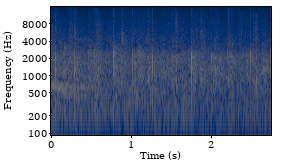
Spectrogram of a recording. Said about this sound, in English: Let's give those winners another round of applause. Super job.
